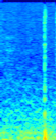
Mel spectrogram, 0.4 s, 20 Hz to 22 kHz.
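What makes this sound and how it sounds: A metal Terminator 2 special edition DVD case is tapped ear to ear. A brief, dull, low tap stands out against a quiet, low rumbling background and dies away almost at once.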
